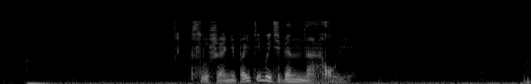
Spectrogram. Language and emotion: Russian, angry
